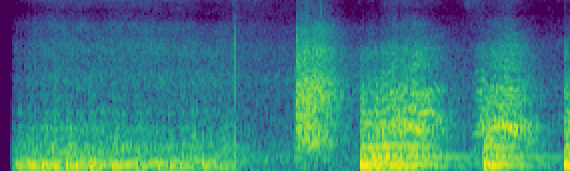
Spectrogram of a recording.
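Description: Opening drum performance on large barrel drums: heavy unison strokes that ring on. The first stroke fades slowly. After a short shout-like burst about two seconds in, two more strokes come about a second apart.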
